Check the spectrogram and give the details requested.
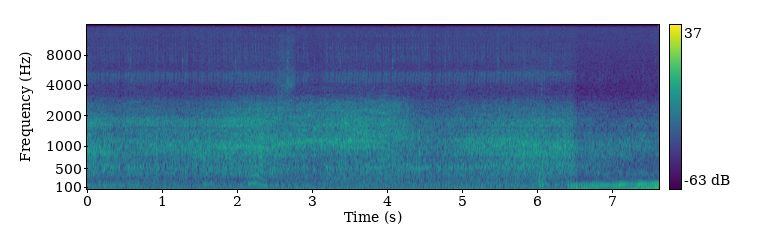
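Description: Honda Civic Si's K20Z3 2.0-litre four-cylinder idling at a stop, heard from the cabin with a steady wash of passing traffic. About six and a half seconds in, the engine note jumps louder and begins to climb in pitch as the car pulls away.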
